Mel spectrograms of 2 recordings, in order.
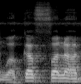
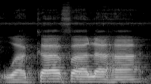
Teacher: Ayat yang ke-37, wa kaffalaha Zakaria, takhfiful fa wal hamzin Zakaria wa hamzi Zakaria madmumah, dan tidak melepaskan atau tidak menggunakan tasdid pada fa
